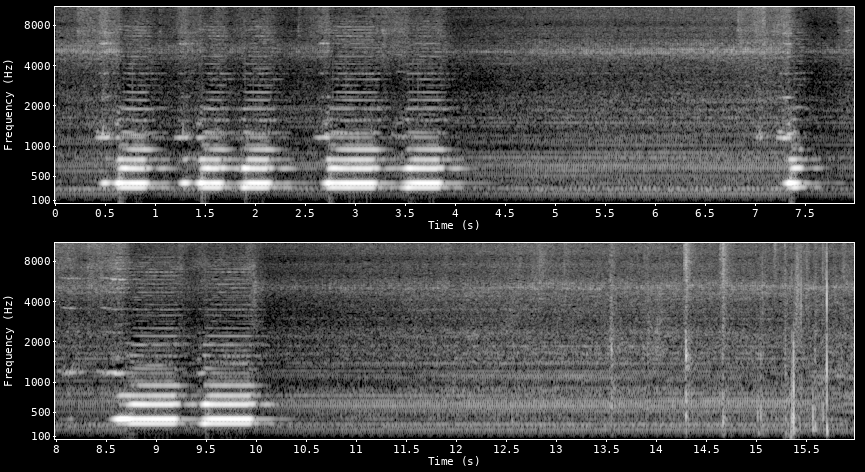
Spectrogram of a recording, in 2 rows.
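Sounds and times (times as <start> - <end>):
steady low hum: 0.0 - 15.9
multi-tone horn blasts: 0.4 - 4.3, 7.0 - 10.3.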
